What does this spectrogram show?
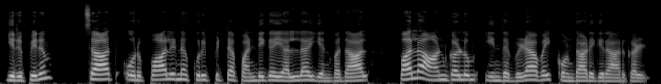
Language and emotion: Tamil, neutral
